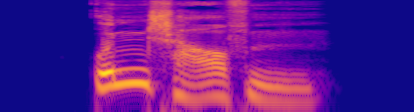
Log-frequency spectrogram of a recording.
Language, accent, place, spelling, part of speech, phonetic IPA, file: German, Germany, Berlin, unscharfem, adjective, [ˈʊnˌʃaʁfm̩], De-unscharfem.ogg
- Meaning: strong dative masculine/neuter singular of unscharf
